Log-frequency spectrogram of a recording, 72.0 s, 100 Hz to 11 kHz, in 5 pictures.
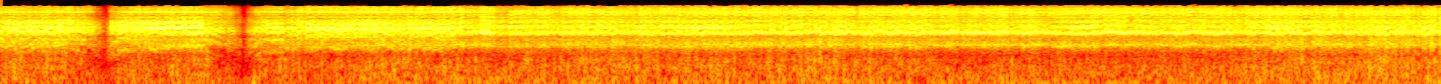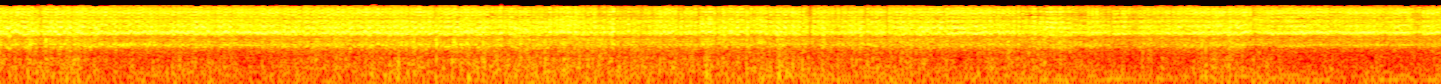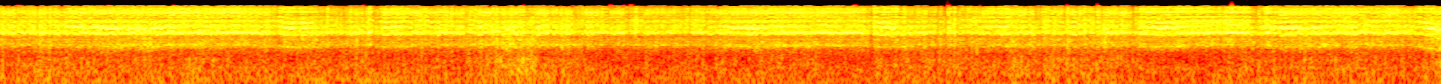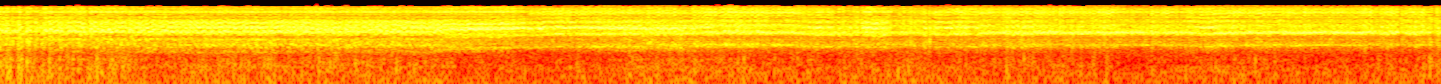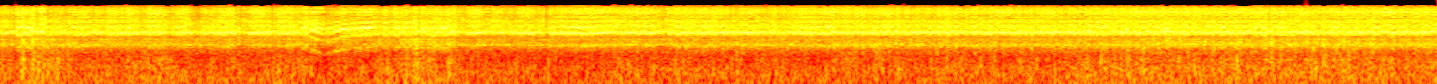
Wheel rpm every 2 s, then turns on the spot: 120, 200, 230, 230, 230, 230, 230, 230, 230, 230, 230, 220, 230, 240, 220, 220, 230, 230, 220, 230, 220, 210, 190, 200, 220, 220, 230, 230, 230, 220, 210, 230, 230, 230, 230, 230.
none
